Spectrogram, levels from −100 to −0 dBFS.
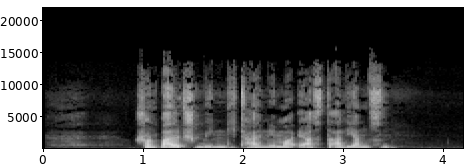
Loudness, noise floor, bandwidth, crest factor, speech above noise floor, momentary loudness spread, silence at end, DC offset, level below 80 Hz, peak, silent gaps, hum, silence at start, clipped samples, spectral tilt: -24 LUFS; -67 dBFS; 15 kHz; 22 dB; 43 dB; 11 LU; 0.65 s; under 0.1%; -48 dBFS; -4 dBFS; none; none; 0.95 s; under 0.1%; -4.5 dB/octave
